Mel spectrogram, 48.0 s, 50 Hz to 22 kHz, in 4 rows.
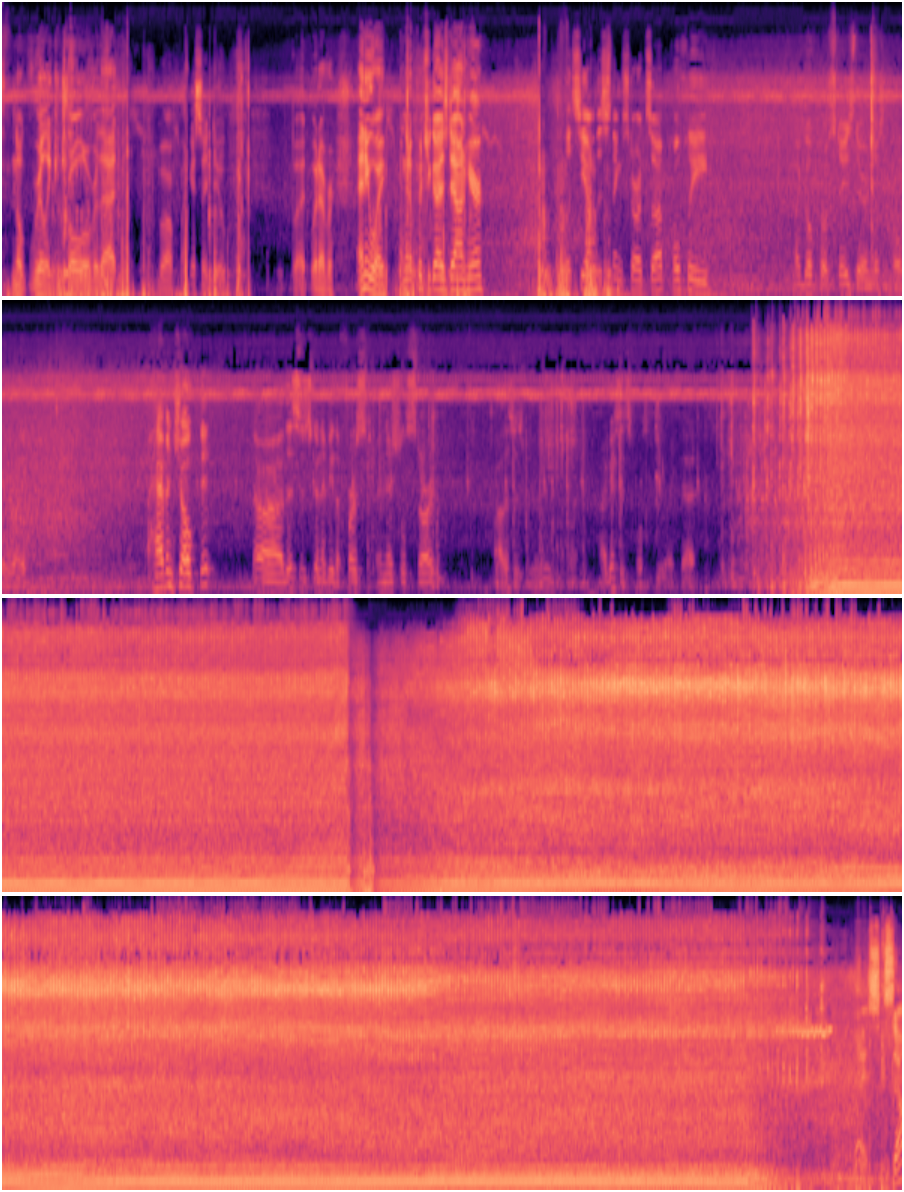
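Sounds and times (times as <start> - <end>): lawn mower engine running: 21.6 - 47.2.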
